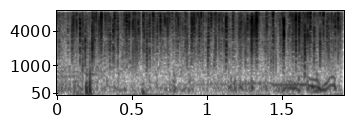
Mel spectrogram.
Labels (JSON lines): {"label": "biophony, cascading saw", "recorder": "SoundTrap 600 or HydroMoth"}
